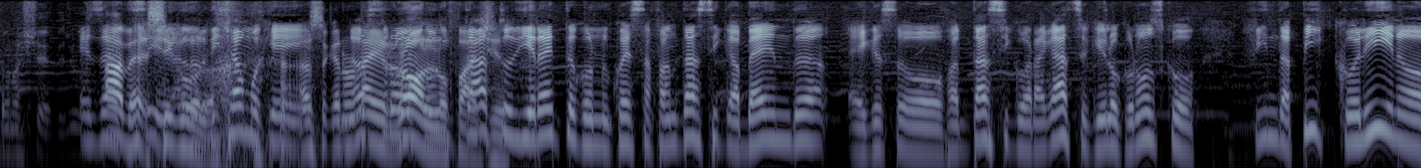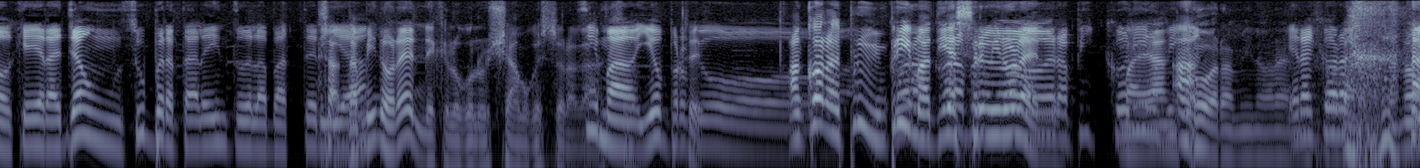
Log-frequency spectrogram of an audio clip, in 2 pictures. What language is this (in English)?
Italian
